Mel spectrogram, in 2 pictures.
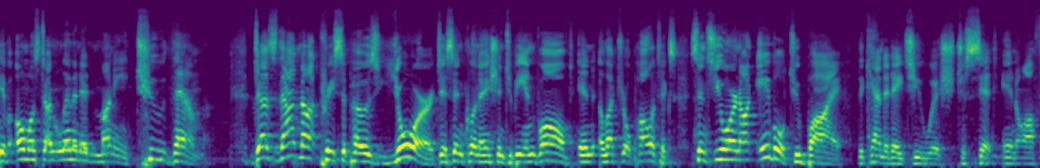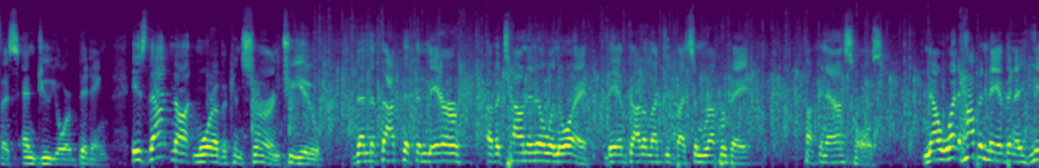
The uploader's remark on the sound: Live from Chicago's Up Comedy Club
